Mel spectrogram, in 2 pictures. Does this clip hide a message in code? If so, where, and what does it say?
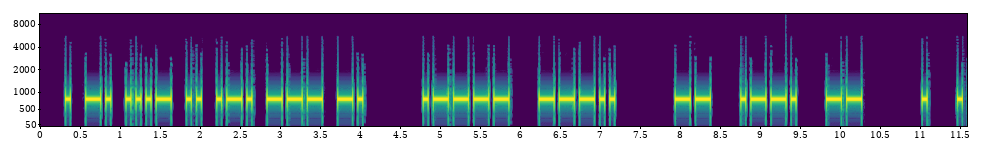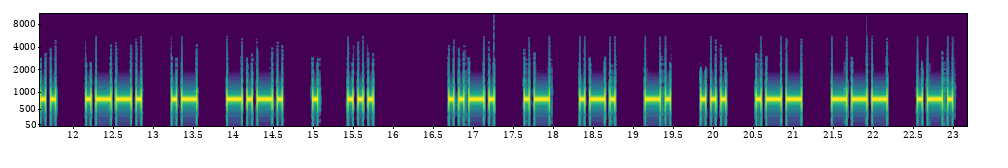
Yes: Morse code from 0.3 to 23.0 s, heard as a keyed tone, about 19 wpm, spaced as for 15 wpm, 800 Hz. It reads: ENVIRON 18 MPM ESPACES FARNSWOR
